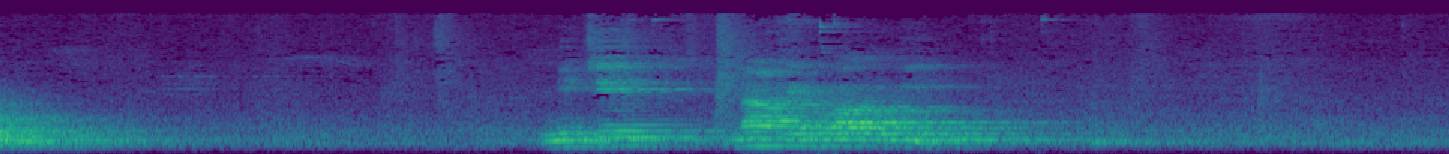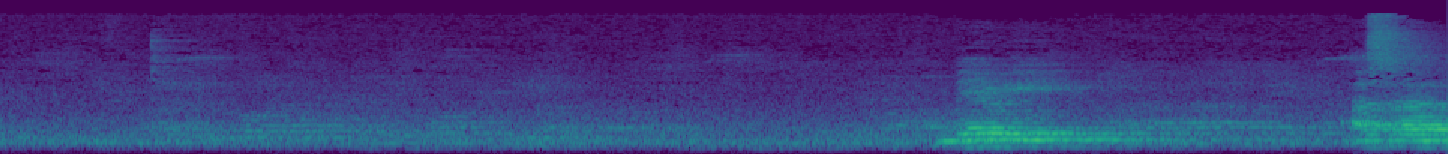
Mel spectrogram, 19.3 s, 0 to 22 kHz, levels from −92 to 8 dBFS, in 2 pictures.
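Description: No technical faults are audible.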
